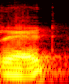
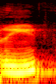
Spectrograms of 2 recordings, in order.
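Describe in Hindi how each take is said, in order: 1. स्वर छोटी 'e' ध्वनि है। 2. स्वर लंबी 'ee' ध्वनि है। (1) "उसका जो उच्चारण है वो चेंज हो जाता है। तो इसको हम लोग पढ़ेंगे रेड" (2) "अब पढ़ने की इंग्लिश क्या होता है? रीड"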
